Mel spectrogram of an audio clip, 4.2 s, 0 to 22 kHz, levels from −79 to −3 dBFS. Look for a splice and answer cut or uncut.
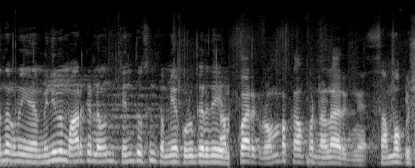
cut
